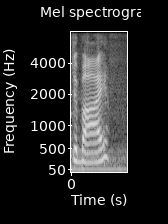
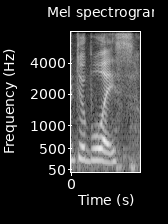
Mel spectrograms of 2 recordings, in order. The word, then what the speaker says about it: Dubai: It's pronounced Dubai. It's Dubai. It's so yummy. Ah! It's so good, actually. Dubai or Du Bois? Dubai. It's pronounced... It's like D-U-B-Y. Dubai. It's exactly how you say that word.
